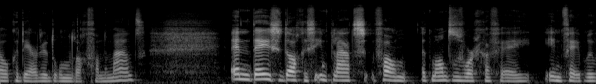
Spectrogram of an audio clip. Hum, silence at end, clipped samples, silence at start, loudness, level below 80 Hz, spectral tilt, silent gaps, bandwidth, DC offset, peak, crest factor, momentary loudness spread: none; 0 s; under 0.1%; 0 s; -28 LUFS; -66 dBFS; -3.5 dB/octave; none; over 20 kHz; under 0.1%; -8 dBFS; 20 dB; 16 LU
